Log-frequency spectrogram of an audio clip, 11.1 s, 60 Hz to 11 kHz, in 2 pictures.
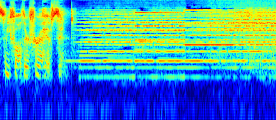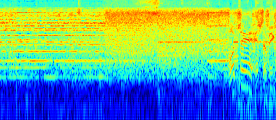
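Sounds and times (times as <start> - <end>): held musical chord: 1.4 - 11.0
loud hiss-like rushing noise: 5.6 - 11.0.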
